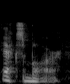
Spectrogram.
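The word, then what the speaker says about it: x̄: X with a bar above it oftentimes that's pronounced X bar and you'll see that in statistics books and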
